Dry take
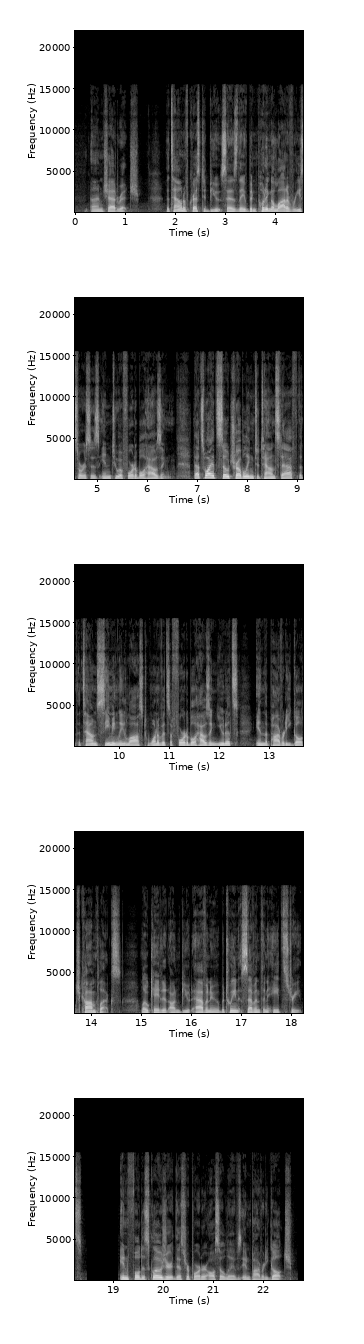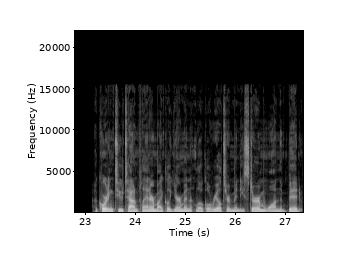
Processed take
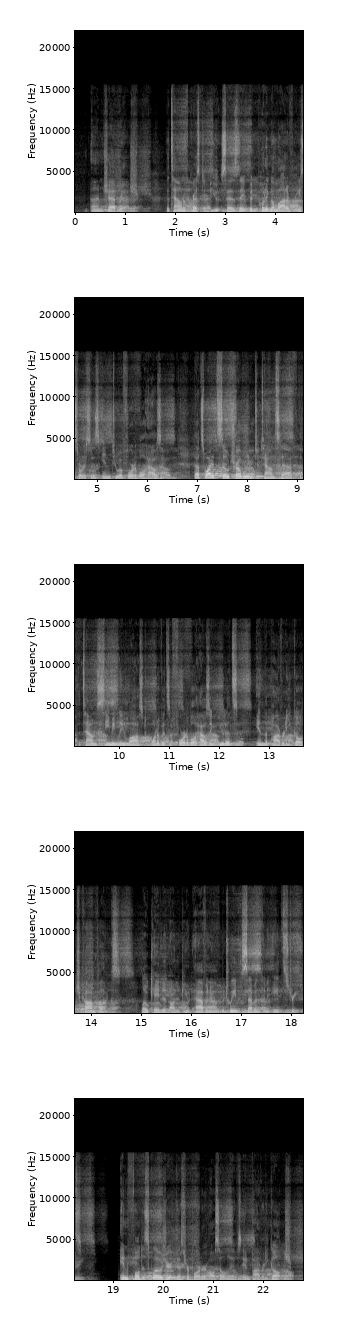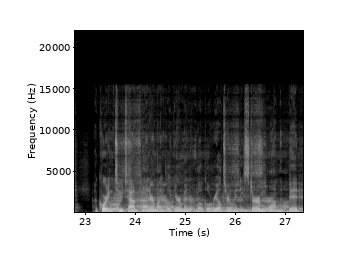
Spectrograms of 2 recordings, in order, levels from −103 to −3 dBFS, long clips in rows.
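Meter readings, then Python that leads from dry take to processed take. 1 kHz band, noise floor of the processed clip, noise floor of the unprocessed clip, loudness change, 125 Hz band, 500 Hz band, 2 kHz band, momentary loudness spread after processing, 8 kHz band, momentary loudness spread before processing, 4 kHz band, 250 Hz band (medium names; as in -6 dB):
-2.0 dB, -63 dBFS, -73 dBFS, -2.5 dB, -2.0 dB, -2.0 dB, -2.5 dB, 11 LU, -2.0 dB, 11 LU, -2.0 dB, -2.0 dB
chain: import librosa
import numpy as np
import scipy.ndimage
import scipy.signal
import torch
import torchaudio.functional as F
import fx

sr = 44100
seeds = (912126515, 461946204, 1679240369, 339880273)

p1 = x + fx.echo_single(x, sr, ms=273, db=-21.0, dry=0)
p2 = fx.rev_gated(p1, sr, seeds[0], gate_ms=300, shape='rising', drr_db=7.0)
y = F.gain(torch.from_numpy(p2), -3.0).numpy()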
